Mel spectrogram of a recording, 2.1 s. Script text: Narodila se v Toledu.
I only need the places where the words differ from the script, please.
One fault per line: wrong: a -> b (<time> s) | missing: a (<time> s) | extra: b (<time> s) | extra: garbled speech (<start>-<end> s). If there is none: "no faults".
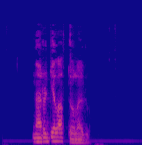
missing: se (0.9 s)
